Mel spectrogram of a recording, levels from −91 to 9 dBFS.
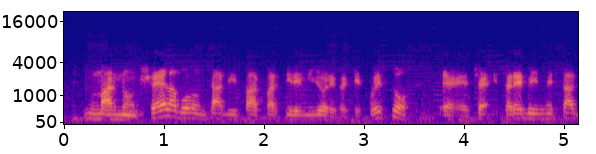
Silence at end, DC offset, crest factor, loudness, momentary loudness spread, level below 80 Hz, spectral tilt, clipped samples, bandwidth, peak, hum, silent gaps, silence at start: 0 s; under 0.1%; 22 dB; -28 LUFS; 10 LU; -64 dBFS; -6.5 dB/octave; under 0.1%; 8.4 kHz; -6 dBFS; none; none; 0.1 s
